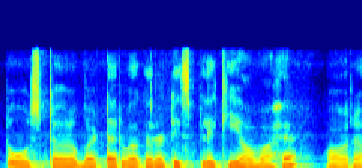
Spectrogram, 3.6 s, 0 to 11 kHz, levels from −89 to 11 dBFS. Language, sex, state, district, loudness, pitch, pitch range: Hindi, female, Gujarat, Valsad, -15 LUFS, 220 Hz, 215-225 Hz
